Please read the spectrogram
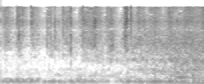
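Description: Small plastic sachet of ground white pepper shaken and flicked over a wok, giving a quick run of crinkly ticks, with a steady low hum underneath.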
